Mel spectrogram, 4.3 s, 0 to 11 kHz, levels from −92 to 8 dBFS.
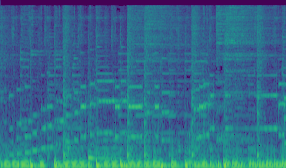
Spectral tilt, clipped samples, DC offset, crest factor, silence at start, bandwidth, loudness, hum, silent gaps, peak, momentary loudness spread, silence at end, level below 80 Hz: -5 dB/octave; under 0.1%; under 0.1%; 12 dB; 0 s; 10 kHz; -23 LUFS; none; none; -8 dBFS; 2 LU; 0 s; -22 dBFS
